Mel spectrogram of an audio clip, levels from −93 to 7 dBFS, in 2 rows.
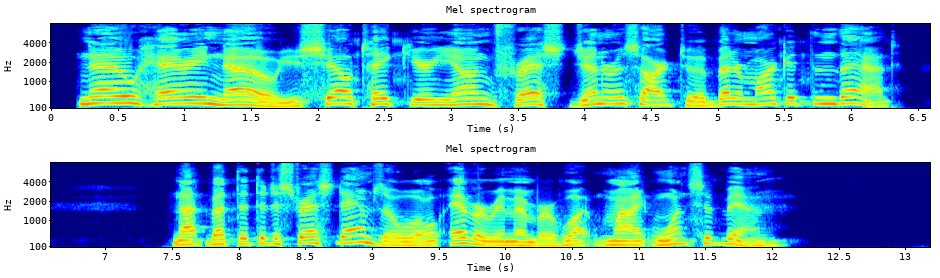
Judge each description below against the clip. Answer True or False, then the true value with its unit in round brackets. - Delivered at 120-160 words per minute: True (140 wpm)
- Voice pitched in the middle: True (180 Hz)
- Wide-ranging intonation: True (6.7 semitones)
